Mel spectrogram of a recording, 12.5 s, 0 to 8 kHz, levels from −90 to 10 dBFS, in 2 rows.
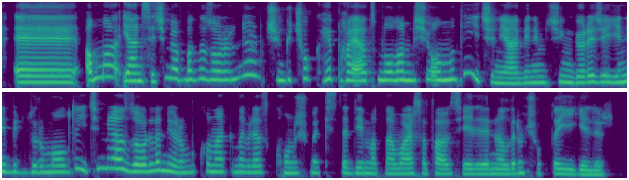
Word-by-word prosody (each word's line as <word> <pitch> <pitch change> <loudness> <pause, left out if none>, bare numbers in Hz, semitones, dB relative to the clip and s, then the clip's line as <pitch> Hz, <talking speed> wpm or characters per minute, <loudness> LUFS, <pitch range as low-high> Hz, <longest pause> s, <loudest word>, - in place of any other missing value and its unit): Eee, 215 -1 +5
ama, 370 +7 +4 0.2
yani, 265 -1 +5
seçim 260 +9 -3
yapmakta 320 0 0
zorlanıyorum 320 +10 -1
çünkü 285 0 -1
çok, 335 -2 -6
hep 305 -3 -2
hayatımda 285 +1 +3
olan 290 0 +5
bir 280 - 0
şey 315 +3 -1
olmadığı 290 -2 +2
için 220 -10 -2
yani, 180 0 +1
benim 200 +1 -1
için 210 +1 -2
görece 220 +2 +1
yeni 220 +1 0
bir 200 -3 -7
durum 220 -1 -3
olduğu 225 +7 -2
için 325 +4 -4
biraz 335 -5 +3
zorlanıyorum. 240 -3 +1
Bu 220 - -9
konu 240 -3 -2
hakkında 225 -1 -4
biraz 215 0 -3
konuşmak 190 0 -7
istedim, 185 -1 -5
hatta 170 0 -4
varsa 175 0 -2
tavsiyelerini 165 -1 -2
alırım, 170 +3 -2
çok 165 -1 -15
da 170 - -1
iyi 155 -3 -2
gelir. 145 -1 -3
220 Hz, 190 wpm, -24 LUFS, 185-290 Hz, 0.2 s, Eee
